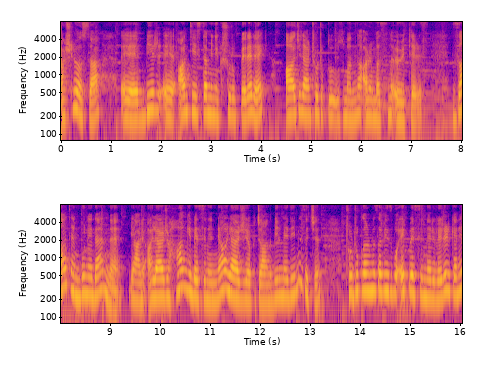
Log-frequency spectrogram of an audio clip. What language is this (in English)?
Turkish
